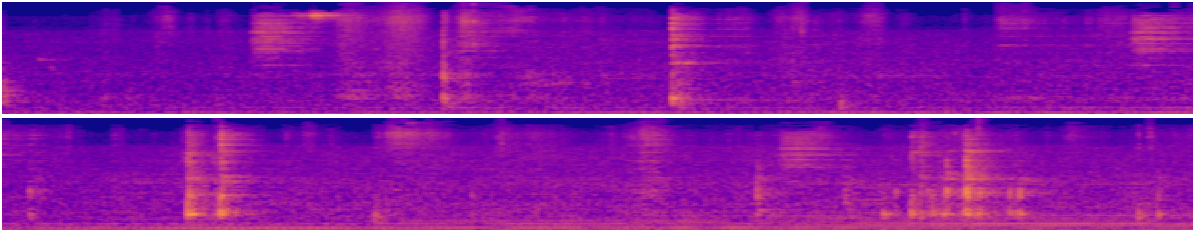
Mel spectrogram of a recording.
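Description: Spoon scooping boiled drumstick pieces out of a kadhai of water, with scattered clinks and scrapes of metal against the pan; the loudest clinks come about five seconds in and again around eight seconds.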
